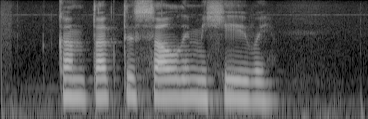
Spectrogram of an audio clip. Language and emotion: Russian, neutral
